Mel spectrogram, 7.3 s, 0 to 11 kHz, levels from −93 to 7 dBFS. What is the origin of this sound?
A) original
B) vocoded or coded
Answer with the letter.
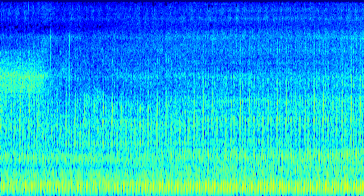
B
